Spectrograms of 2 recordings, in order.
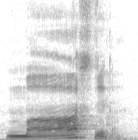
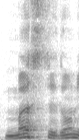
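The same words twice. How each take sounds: First: The first vowel is stretched long. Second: The first vowel is kept short. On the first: The speaker calls it wrong. "अगर हम मीम को थोड़ा सा खींच दें" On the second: The speaker calls it right. "बल्कि इसको पढ़ेंगे मस्जिदों, यानी कि म"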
